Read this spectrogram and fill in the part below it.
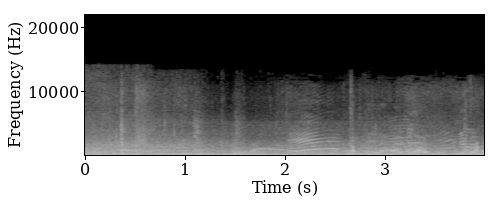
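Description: A crowd chatters in a busy market.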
